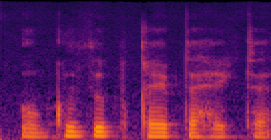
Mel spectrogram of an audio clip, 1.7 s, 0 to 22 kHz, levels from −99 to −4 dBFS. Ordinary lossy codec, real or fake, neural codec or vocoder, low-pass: none; fake; codec, 44.1 kHz, 7.8 kbps, DAC; none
